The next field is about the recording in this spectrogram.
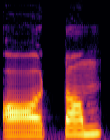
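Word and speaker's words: autumn: example में लिखा है ऑटम एन साइलेंट होता है ऑटम पढ़ेंगे यहां पर एन के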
